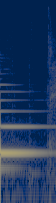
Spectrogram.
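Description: Open G string plucked on a ukulele, one clean sustained note ringing and slowly fading, close and fairly quiet, with a soft scratchy touch near the end.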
